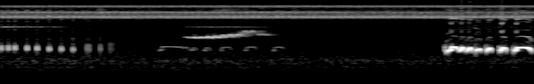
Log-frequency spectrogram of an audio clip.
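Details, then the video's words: Local perkutut, a zebra dove, singing as bait for other doves: a faint pulsing trill and soft coos, a brief rising buzzy note, then a loud closing burst of bubbling arched coos, over a constant high whine. "suara perkutut pancingan birahi"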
